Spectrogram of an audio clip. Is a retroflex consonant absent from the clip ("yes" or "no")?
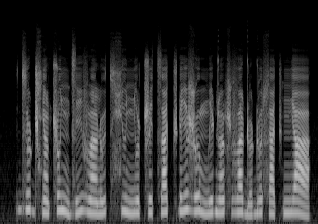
no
